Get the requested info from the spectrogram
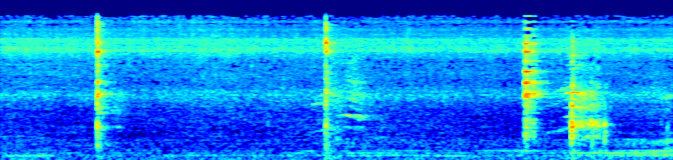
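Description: A spoon clinking against a plate of rice: four sharp clinks, the last two close together near the end, over a faint steady hum.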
